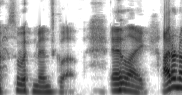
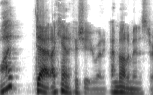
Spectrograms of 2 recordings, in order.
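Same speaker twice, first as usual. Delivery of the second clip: acted, offhand, nonchalant, dismissive tone; 4 semitones lower than usual. Retelling a character refusing her dad's request: imitating Aria, nonchalant dismissal. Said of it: "with such glorious, nonchalant dismissal".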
